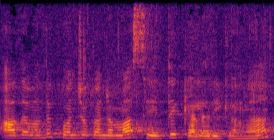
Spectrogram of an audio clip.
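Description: A woman speaking; only her voice is heard.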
